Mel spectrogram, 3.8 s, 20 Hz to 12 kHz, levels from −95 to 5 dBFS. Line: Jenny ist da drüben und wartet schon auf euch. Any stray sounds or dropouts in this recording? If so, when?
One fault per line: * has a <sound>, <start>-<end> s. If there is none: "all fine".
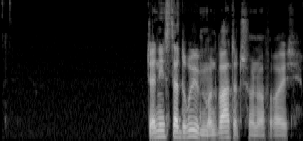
all fine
